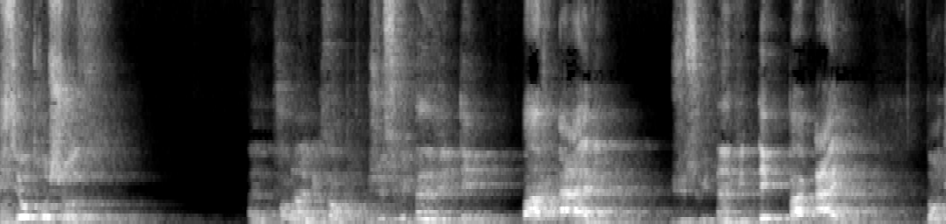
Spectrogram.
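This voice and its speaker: A Moroccan-accented man teaches children at a very slow, patient pace, repeating each key phrase. His voice is mellow and fairly high for a man. It sounds far from the mic in a very echoey room with a long reverb. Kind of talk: grammar lesson for children.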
